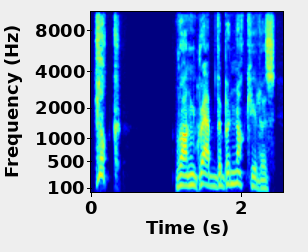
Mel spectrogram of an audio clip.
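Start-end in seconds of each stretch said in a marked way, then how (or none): 0.1-0.4 urgent cry. A narrator's reading. Hermione alarmed, pointing.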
